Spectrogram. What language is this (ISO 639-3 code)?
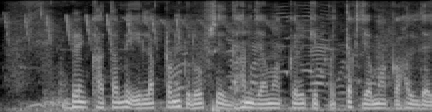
mai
